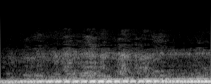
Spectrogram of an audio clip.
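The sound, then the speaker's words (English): A car engine hums with a loud, low, steady rumble, a faint rise in pitch suggesting gentle acceleration. No voices are heard over the motor. “Keep your mind on your driving.”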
